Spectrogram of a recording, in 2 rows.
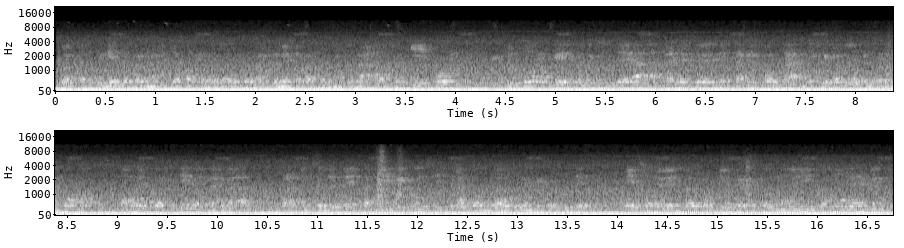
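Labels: A man is speaking in Spanish outdoors at a normal volume. 0.0 - 16.8
A cricket chirps rhythmically in the distance outdoors. 0.9 - 16.8

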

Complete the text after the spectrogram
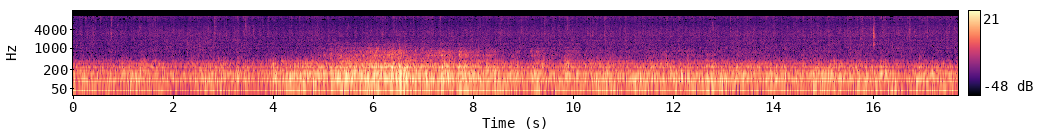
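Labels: Loud raindrops falling. 0.0 - 17.7
Strong wind howling during a storm. 4.6 - 8.6
A brief clicking sound. 15.7 - 16.4

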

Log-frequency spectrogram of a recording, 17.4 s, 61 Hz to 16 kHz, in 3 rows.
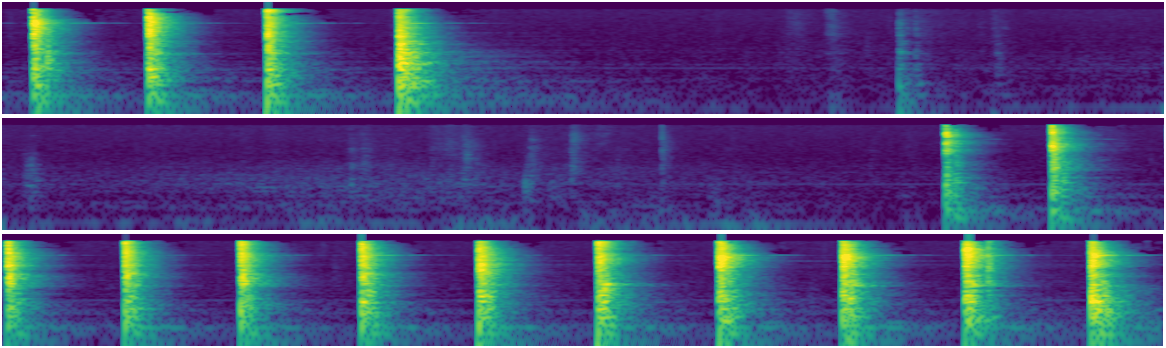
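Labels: A hammer strikes an object producing thudding sounds in a steady rhythm. 0.1 - 2.2
A short clacking sound at low volume. 4.4 - 4.6
Quiet sounds of movement and rustling. 8.1 - 9.5
A hammer strikes an object producing thudding sounds in a steady rhythm. 10.5 - 17.4

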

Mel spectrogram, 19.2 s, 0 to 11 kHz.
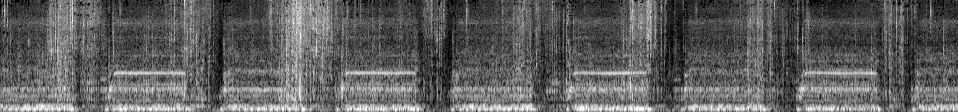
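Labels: A machine operating with a quiet hum. 0.0 - 1.2
Water splashes loudly. 1.1 - 2.2
A machine operating with a quiet hum. 2.2 - 3.8
Water splashes loudly. 3.8 - 4.7
A machine operating with a quiet hum. 4.7 - 5.9
Water splashes loudly. 5.9 - 6.9
A machine operating with a quiet hum. 6.9 - 10.7
Water splashes quietly. 8.6 - 9.1
Water splashes quietly. 10.7 - 11.5
A machine operating with a quiet hum. 11.5 - 12.6
Water splashes loudly. 12.6 - 13.7
A machine operating with a quiet hum. 13.7 - 15.1
Water splashing quietly. 15.1 - 16.0
A machine operating with a quiet hum. 16.0 - 17.7
Water splashes quietly. 17.7 - 18.4
A machine operating with a quiet hum. 18.3 - 19.2

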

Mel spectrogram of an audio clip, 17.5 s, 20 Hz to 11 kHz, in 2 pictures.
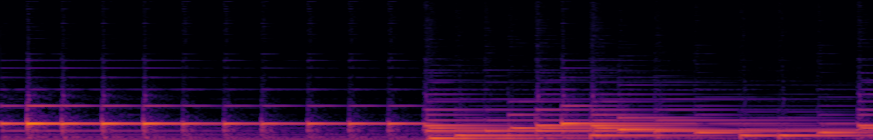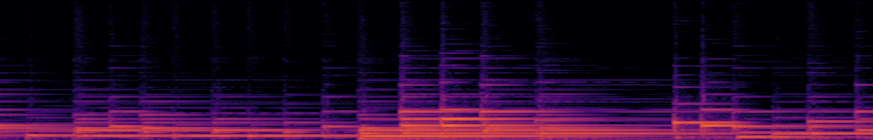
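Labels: A rhythmic piano performance. 0.0 - 17.5

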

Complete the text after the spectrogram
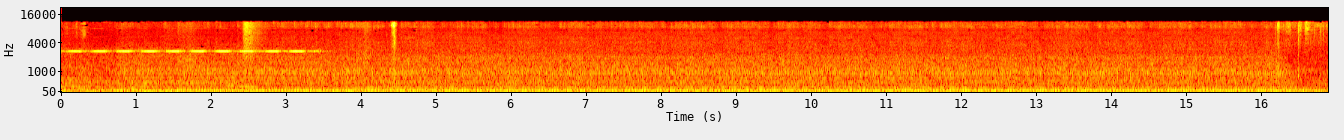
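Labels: A loud, rhythmic beeping sound. 0.0 - 3.7
The muffled sound of a bus engine. 0.0 - 16.9

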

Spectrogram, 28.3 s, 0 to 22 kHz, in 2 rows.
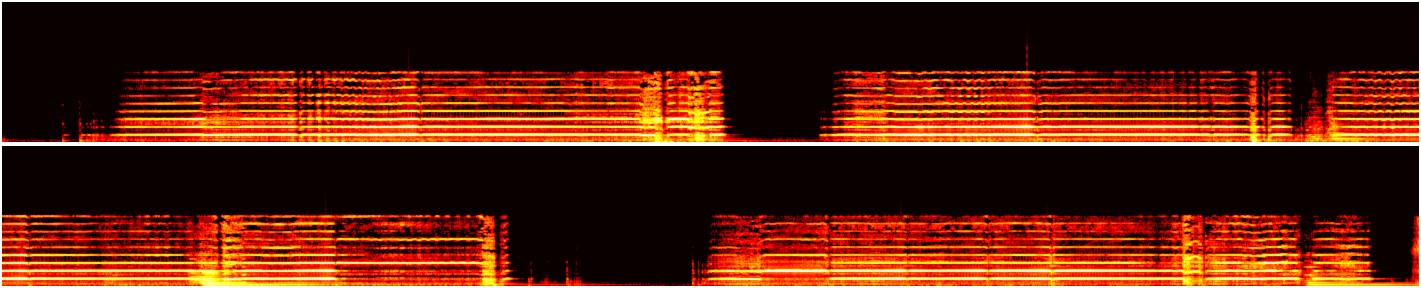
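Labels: Someone is playing a poorly tuned violin live. 0.7 - 28.0

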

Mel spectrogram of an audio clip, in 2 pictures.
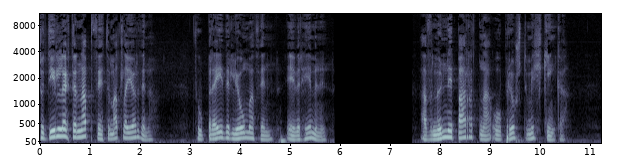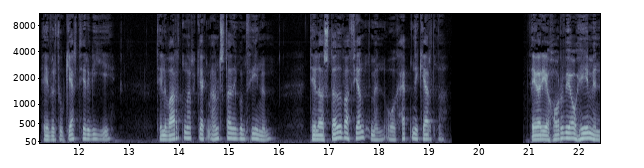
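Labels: A man is speaking indoors in a holy manner. 0.0 - 5.8
A man is speaking indoors in a holy manner. 7.6 - 19.3
A man is speaking indoors in a holy manner. 21.0 - 22.4

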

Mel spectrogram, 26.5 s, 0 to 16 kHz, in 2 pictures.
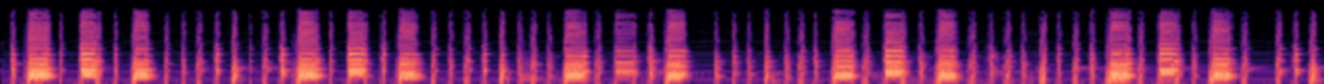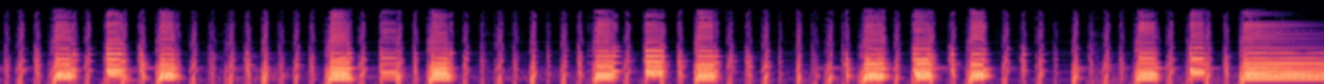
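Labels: Chords played on an electric guitar. 0.0 - 1.7
Scratching sounds over electric guitar strings. 1.7 - 2.7
Chords played on an electric guitar. 2.7 - 4.4
Scratching sounds over electric guitar strings. 4.3 - 5.6
Chords played on an electric guitar. 5.5 - 7.0
Scratching sounds over electric guitar strings. 7.0 - 8.3
Chords played on an electric guitar. 8.3 - 9.7
Scratching sounds over electric guitar strings. 9.7 - 11.0
Chords played on an electric guitar. 11.0 - 12.5
Scratching sounds over electric guitar strings. 12.5 - 13.7
Chords played on an electric guitar. 13.6 - 15.1
Scratching sounds over electric guitar strings. 15.1 - 16.4
Chords played on an electric guitar. 16.4 - 17.9
Scratching sounds over electric guitar strings. 17.9 - 19.1
Chords played on an electric guitar. 19.0 - 20.7
Scratching sounds over electric guitar strings. 20.7 - 21.7
Chords played on an electric guitar. 21.7 - 23.3
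Scratching sounds over electric guitar strings. 23.3 - 24.5
Chords played on an electric guitar. 24.4 - 26.5

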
